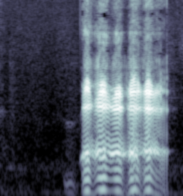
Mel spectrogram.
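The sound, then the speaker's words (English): A person imitates a sheep in a game of reenacting animal sounds, giving a single loud, wavering bleat lasting about half a second, vibrato-like pulses running through it, with quiet around it. “you need to reenact what that animal sounds like”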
